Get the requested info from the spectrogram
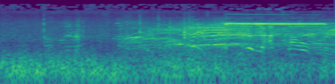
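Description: Footballers shouting over one another in a goalmouth scramble, with a referee's whistle blowing one long steady blast about three seconds in, over a low outdoor rumble.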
